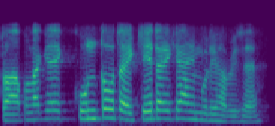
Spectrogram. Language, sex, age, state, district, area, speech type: Assamese, male, 30-45, Assam, Biswanath, rural, conversation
